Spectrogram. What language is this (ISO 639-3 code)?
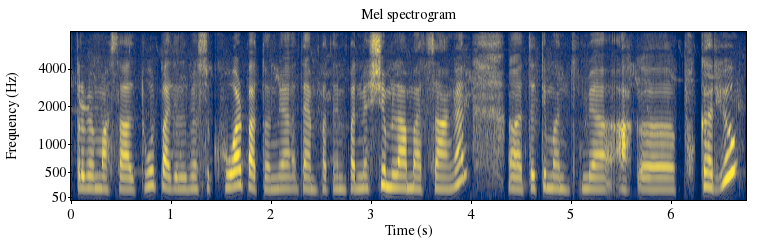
kas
